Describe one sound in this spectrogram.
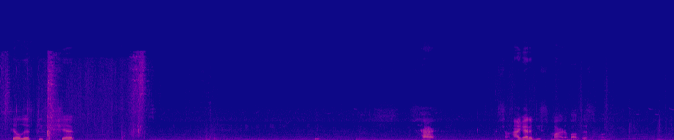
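Footsteps crunch through dry brush and dirt.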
